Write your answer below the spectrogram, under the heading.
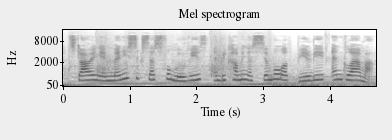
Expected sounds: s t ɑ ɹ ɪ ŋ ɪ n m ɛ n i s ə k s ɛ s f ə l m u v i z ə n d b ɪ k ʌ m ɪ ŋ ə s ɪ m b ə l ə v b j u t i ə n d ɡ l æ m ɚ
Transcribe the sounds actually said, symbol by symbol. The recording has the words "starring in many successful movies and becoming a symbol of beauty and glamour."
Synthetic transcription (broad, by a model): s t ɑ ɹ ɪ ŋ ɪ n m ɛ n i s ə k s ɛ s f ə l m u v i z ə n b ɪ k ʌ m ɪ ŋ ə s ɪ m b ə l ə v b j u t i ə n ɡ l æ m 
